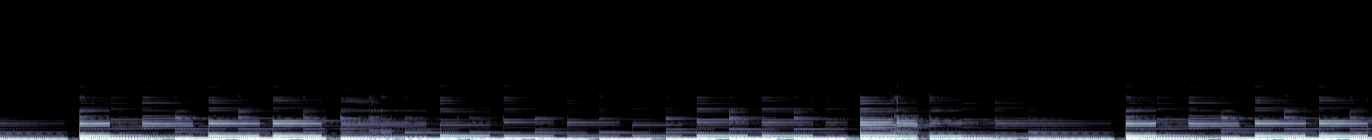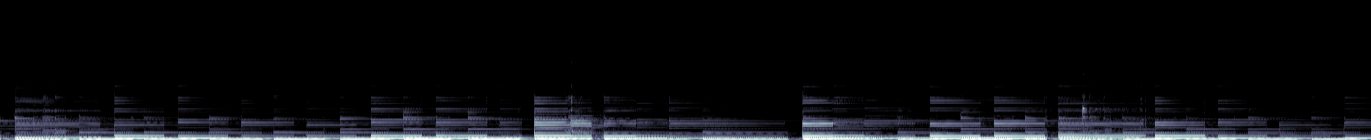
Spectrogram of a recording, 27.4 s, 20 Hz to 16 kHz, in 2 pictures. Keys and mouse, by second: 3.1-4.3 typing, 15.9 middle click, 21.2 alt+w, 21.9 alt+middle click, 23.9 alt+w, 25.8 middle click.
